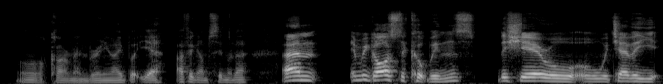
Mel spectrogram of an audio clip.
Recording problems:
garbled, watery; slightly

